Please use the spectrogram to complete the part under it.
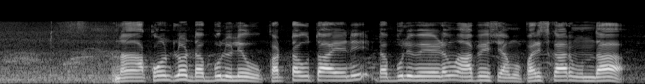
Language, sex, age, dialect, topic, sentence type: Telugu, male, 18-24, Central/Coastal, banking, question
